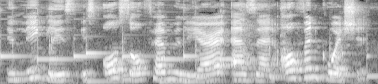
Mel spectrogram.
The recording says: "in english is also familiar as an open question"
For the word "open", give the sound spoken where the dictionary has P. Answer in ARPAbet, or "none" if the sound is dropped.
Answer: F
